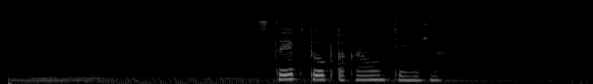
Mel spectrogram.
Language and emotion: Russian, neutral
